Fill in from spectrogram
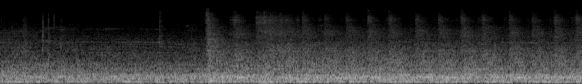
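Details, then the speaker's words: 1966 VW Type 3 Fastback that doesn't run after restoration work: steady starter churn with even compression pulses, briefly trying to fire but never catching. Fuel is confirmed flowing into the filter and pump, so the fuel pump works. "you heard it it tried to fire and yeah there's fuel flowing up into uh the filter or into the pump in general"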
